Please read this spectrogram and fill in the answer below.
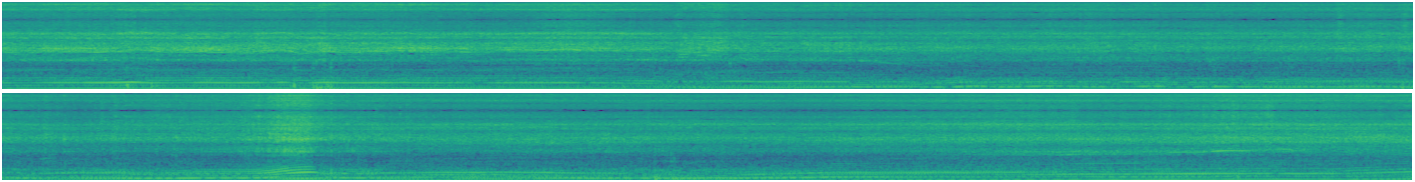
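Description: Side-by-side UTV's engine running while driving, its note rising and falling with the throttle, with a quick rev up a little past the middle. A single sharp knock about three seconds in.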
